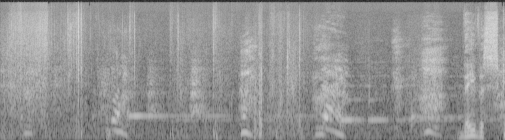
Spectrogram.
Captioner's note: gasping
